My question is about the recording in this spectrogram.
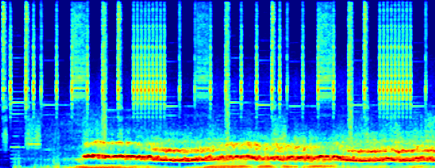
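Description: A car drifting, heard from on board: from about a second in, its tyres squeal steadily and high while the engine revs rise and drop again and again.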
